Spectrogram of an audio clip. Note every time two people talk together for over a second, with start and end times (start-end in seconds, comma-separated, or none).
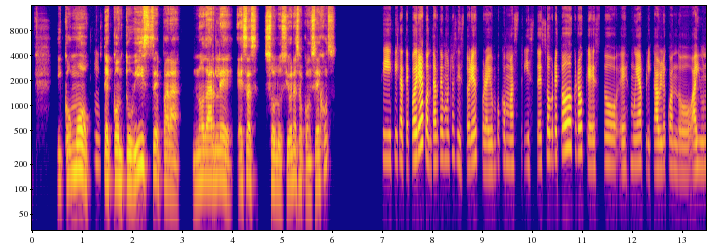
none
